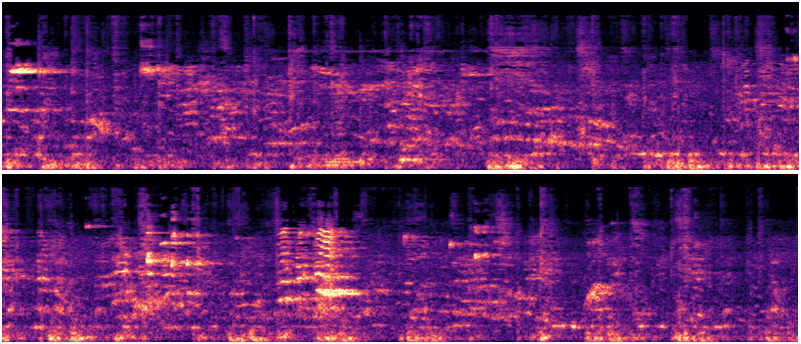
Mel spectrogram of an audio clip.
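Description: Basketballs bounce on a wooden court in a large echoing gym.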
